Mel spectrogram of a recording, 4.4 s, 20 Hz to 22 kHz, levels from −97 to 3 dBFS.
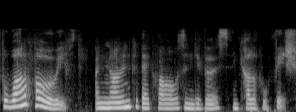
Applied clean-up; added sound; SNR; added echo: neural mask model DeepFilterNet 3.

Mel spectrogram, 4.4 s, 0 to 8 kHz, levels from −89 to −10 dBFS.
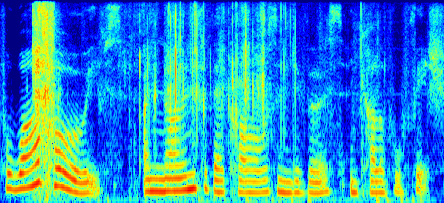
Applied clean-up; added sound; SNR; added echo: none; Crumpling, crinkling / Tearing; 7 dB; none.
